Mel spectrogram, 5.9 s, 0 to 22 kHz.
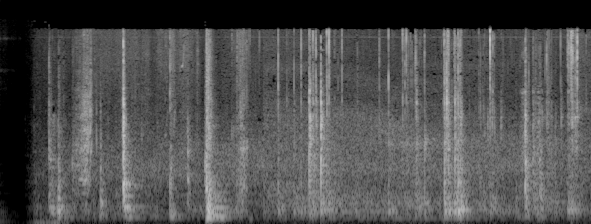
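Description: Several sharp thumps and clunks as the door of a thoroughly frozen car is banged and slammed shut, spaced irregularly over a low outdoor rumble, with no voices, at 6:17 at the Kranj east junction by the Gorenjska motorway.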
